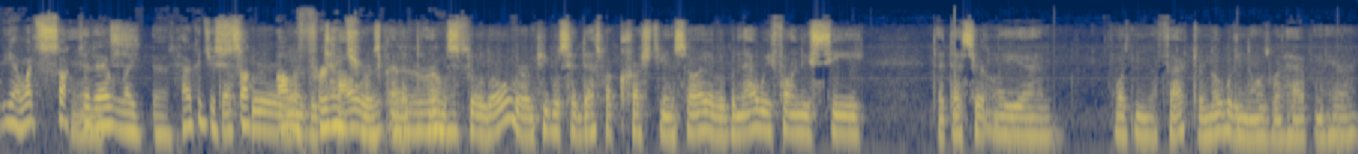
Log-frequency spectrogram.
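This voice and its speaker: An ordinary speaking voice comes from a man at a medium pitch. He moves at a fairly quick pace, with ordinary pitch variation. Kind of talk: casual commentary on video footage, conspiracy-style analysis.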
